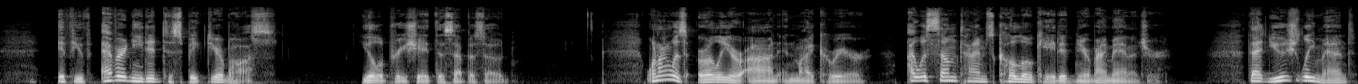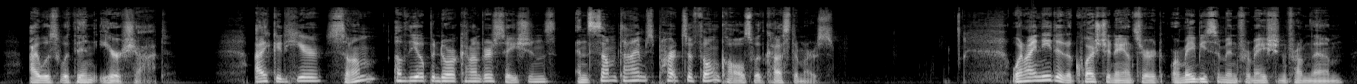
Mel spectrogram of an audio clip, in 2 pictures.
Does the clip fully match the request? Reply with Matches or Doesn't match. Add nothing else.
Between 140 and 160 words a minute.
Matches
